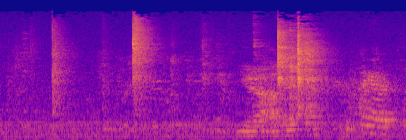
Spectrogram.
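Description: Cutlery and dishes clinking at a meal table: two sharp clinks in the first second and a half, then a busier clatter near the end, with some low voices.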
